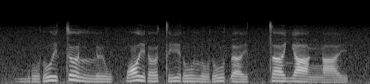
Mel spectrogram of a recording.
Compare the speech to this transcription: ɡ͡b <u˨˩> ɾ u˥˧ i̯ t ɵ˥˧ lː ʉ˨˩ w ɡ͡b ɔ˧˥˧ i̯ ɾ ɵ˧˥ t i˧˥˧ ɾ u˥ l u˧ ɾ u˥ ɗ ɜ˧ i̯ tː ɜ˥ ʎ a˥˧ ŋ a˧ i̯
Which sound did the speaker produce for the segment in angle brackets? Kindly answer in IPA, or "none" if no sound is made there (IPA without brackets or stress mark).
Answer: u˨˩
